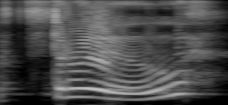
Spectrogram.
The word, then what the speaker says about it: through: So in those 2 cases, O-U-G-H is pronounced ooh.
